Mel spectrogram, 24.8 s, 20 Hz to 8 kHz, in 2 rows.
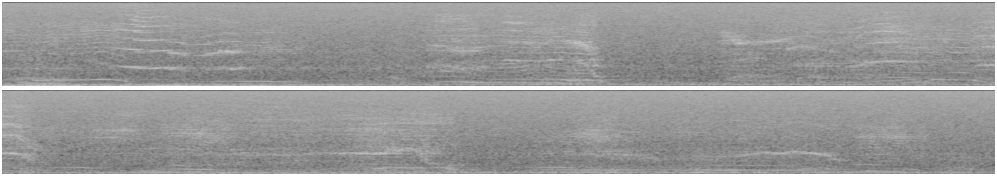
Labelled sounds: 0.6	3.6	humpback whale, 1.1 to 4.8 kHz
5.3	6.6	humpback whale, 0.80 to 3.9 kHz
7.0	7.4	humpback whale, 1.3 to 2.0 kHz
9.4	10.4	humpback whale, 1.3 to 2.1 kHz
10.7	11.3	humpback whale, 0.80 to 2.8 kHz
12.2	12.7	humpback whale, 0.80 to 3.2 kHz
13.7	14.9	humpback whale, 1.4 to 2.0 kHz
17.2	17.6	humpback whale, 0.80 to 1.0 kHz
19.5	19.9	humpback whale, 1.4 to 1.7 kHz
21.8	23.8	humpback whale, 0.80 to 1.6 kHz

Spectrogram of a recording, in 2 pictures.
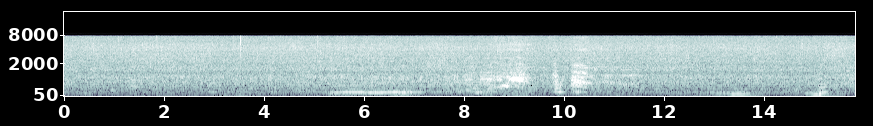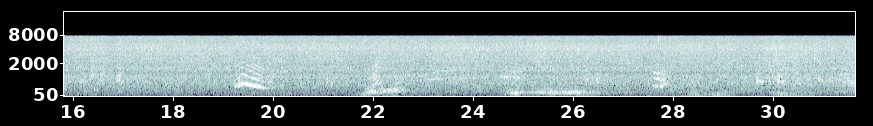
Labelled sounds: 8.8	9.2	humpback whale, 0.78 to 0.94 kHz
10.2	10.5	humpback whale, 1.6 to 2.1 kHz
11.1	11.4	humpback whale, 1.4 to 1.5 kHz
19.3	19.7	humpback whale, 0.78 to 1.4 kHz

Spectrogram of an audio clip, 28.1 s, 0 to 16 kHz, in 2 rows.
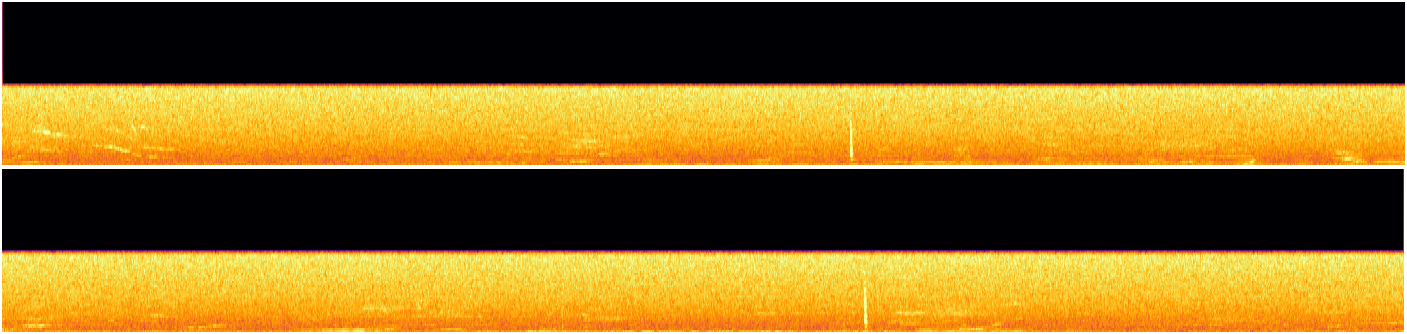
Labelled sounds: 0.3	0.7	humpback whale, 2.8 to 3.5 kHz
1.0	1.7	humpback whale, 1.3 to 2.0 kHz
5.7	6.0	humpback whale, 2.2 to 2.6 kHz
11.9	12.4	humpback whale, 0.90 to 1.1 kHz
17.6	17.9	humpback whale, 2.2 to 2.5 kHz
20.0	20.2	humpback whale, 1.4 to 1.6 kHz
23.0	23.3	humpback whale, 1.8 to 2.0 kHz
27.2	27.5	humpback whale, 2.0 to 2.1 kHz

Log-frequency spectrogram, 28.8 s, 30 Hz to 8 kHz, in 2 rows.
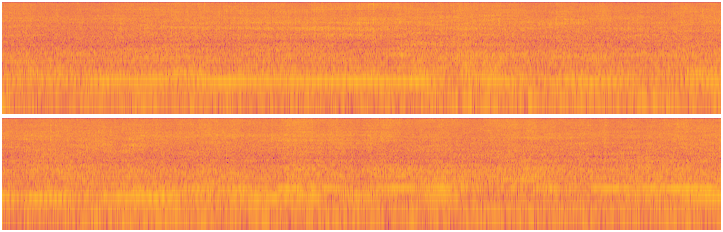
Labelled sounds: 20.4	20.6	vessel noise, 3.8 to 4.0 kHz

